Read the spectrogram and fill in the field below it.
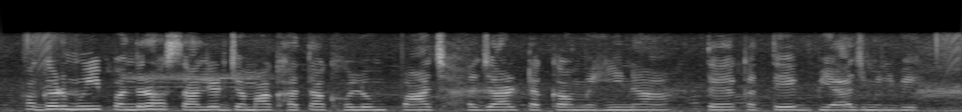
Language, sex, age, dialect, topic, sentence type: Magahi, female, 18-24, Northeastern/Surjapuri, banking, question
